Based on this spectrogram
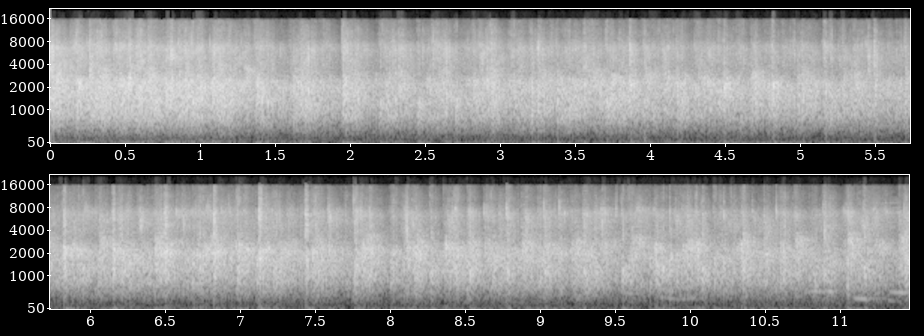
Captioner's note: applause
